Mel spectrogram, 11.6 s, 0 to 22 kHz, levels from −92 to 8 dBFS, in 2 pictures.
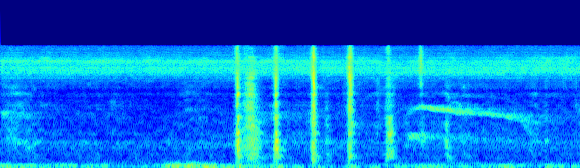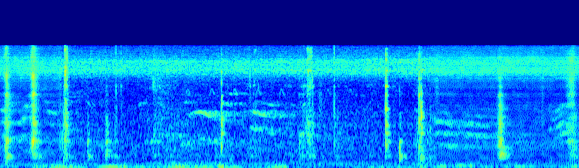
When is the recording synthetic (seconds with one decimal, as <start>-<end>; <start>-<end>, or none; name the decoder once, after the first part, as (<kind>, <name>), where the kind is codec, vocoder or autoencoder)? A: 0.0-6.4 (vocoder, Vocos); 10.1-11.6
